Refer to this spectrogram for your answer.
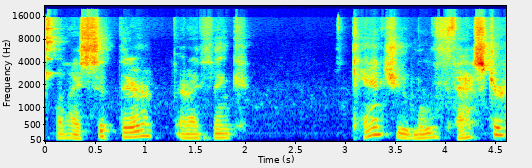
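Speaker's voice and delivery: very soft, hushed, mild musing little voice. Quoting a woman in her sixties describing her road rage, imitating how she talks. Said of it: "kind of talks like this".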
